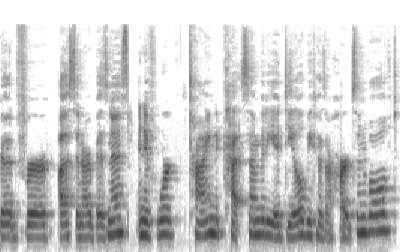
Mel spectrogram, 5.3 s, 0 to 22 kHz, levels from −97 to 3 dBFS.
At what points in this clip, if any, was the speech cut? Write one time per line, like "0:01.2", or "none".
0:01.7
